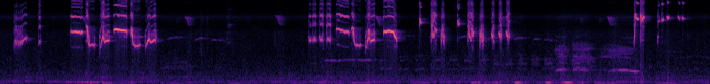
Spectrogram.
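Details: Lure song of a female orange-headed thrush, meant to rouse a male's mating drive and make him sing: bursts of high, scratchy, rapidly jumbled notes separated by pauses of several seconds.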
